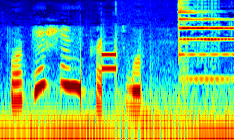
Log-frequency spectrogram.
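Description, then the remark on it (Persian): A brief phone keypad DTMF beep cuts in after a few seconds of an automated phone menu voice asking callers to press one for Persian or two for English, followed by a louder, steady electronic tone that holds to the end, clear. “لطفا برای انتخاب زبان فارسی کلید یک و انتخاب زبان انگلیسی کلید دو را انتخاب نمایید.”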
